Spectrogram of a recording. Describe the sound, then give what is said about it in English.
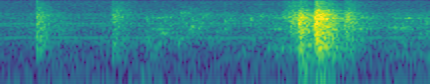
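The bottom drawer of a small white bookcase, now full of tapes, slides and bumps shut, with two light knocks followed by a louder scraping thud near the end. “the bottom drawer you can put things in”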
